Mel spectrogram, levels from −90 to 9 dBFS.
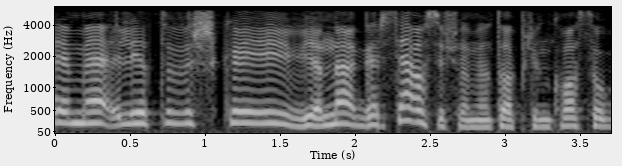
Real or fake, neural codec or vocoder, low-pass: real; none; 5.4 kHz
